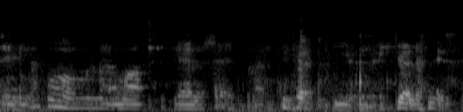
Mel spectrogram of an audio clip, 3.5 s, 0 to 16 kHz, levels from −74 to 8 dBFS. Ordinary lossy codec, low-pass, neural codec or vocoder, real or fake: none; 14.4 kHz; codec, 32 kHz, 1.9 kbps, SNAC; fake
